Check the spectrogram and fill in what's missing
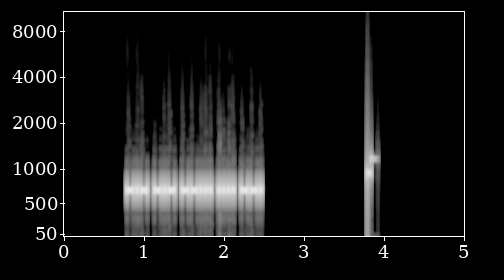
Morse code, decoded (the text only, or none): KK7HG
